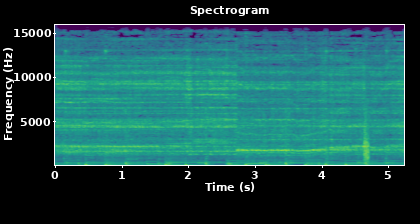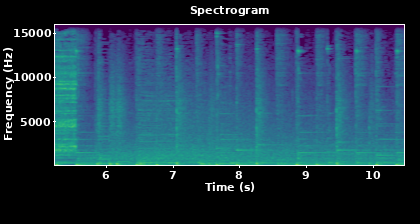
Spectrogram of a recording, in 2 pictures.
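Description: Handheld circular saw running and cutting through three-quarter-inch plywood. Its whine drops in pitch under load a few seconds in and climbs back, then the saw stops about five and a half seconds in. Upbeat background music plays throughout.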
